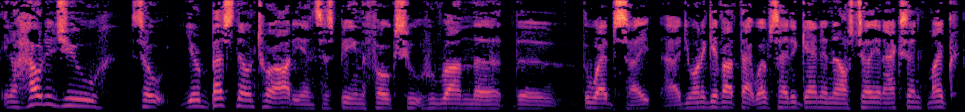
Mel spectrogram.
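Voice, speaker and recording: A man's voice: medium pitch, moderate pace, few pauses. A man hosting a podcast, talking in a friendly, jokey way with lots of restarts. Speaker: podcast host. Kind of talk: casual podcast chat.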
